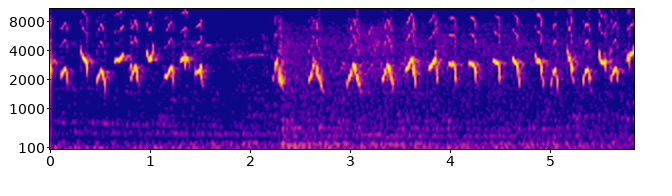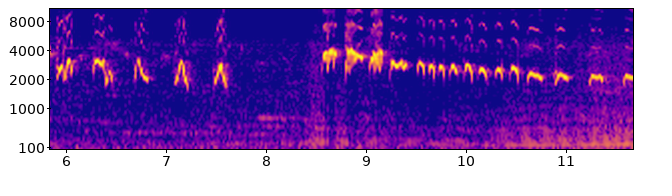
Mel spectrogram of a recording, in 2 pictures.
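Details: Greater green leafbird song used to prompt other leafbirds to sing: loud whistled notes, sharply rising and falling, repeated about three times a second in bursts, with a pause and then a quicker descending series of phrases.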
